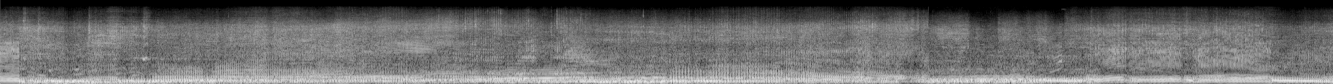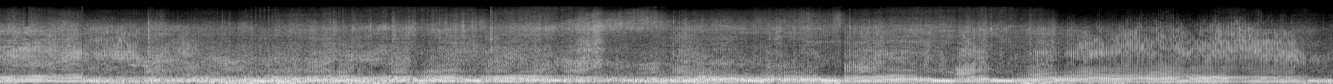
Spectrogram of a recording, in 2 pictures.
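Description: Dirt bike engines rev and roar loudly as the bikes race past.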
